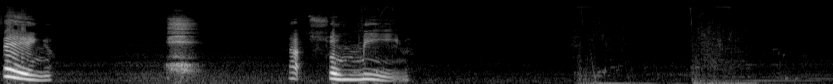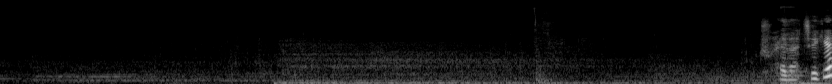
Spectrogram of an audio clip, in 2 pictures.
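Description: A woman speaks with animation, close to a microphone.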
